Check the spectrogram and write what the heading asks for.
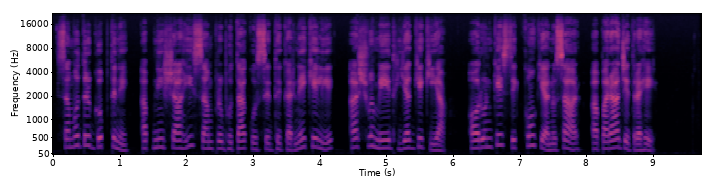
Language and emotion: Hindi, neutral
